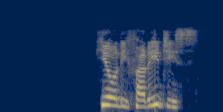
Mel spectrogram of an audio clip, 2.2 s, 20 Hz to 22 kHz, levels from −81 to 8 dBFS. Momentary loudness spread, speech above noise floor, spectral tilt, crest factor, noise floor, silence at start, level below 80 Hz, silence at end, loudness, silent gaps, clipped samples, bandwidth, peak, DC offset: 13 LU; 72 dB; -3.5 dB/octave; 18 dB; -88 dBFS; 1 s; -62 dBFS; 0.3 s; -17 LUFS; none; under 0.1%; 7.8 kHz; -2 dBFS; under 0.1%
